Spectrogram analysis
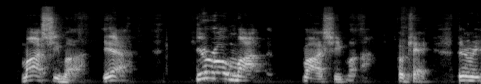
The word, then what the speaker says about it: Mashima: I don't know how to pronounce names correctly, so who's M-A-S-H-I-M-A. Mashima.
